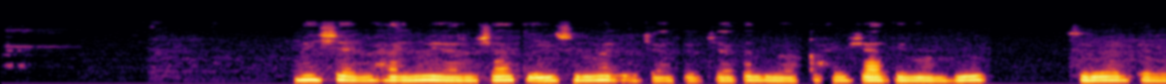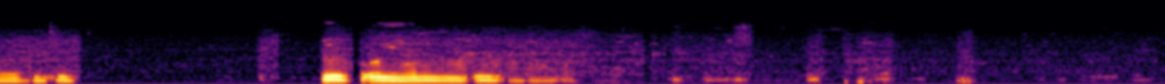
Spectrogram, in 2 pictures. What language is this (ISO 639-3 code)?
som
